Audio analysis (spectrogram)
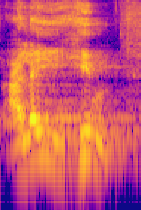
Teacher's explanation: یہاں پر یا لین ہے، اسے نرم آواز کے ساتھ جلد پڑھیں گے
